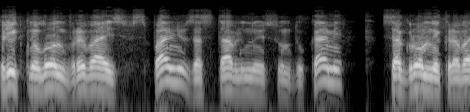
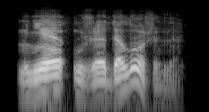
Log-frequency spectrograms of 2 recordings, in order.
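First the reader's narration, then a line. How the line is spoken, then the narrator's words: Calm answer. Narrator (Russian): спокойно ответила Анна Ивановна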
